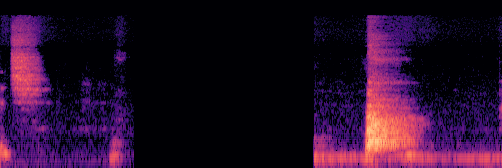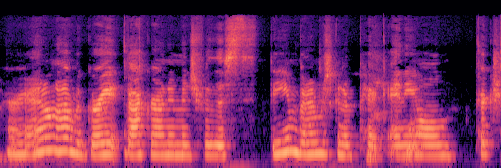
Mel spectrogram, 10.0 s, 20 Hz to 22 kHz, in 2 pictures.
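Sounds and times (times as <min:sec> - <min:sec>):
dog barking: 0:03.6 - 0:04.3.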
